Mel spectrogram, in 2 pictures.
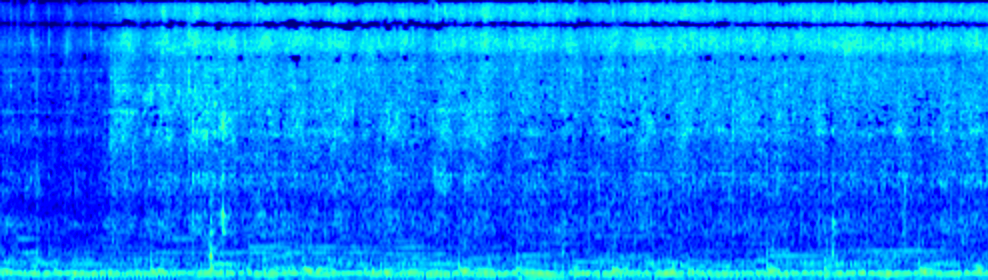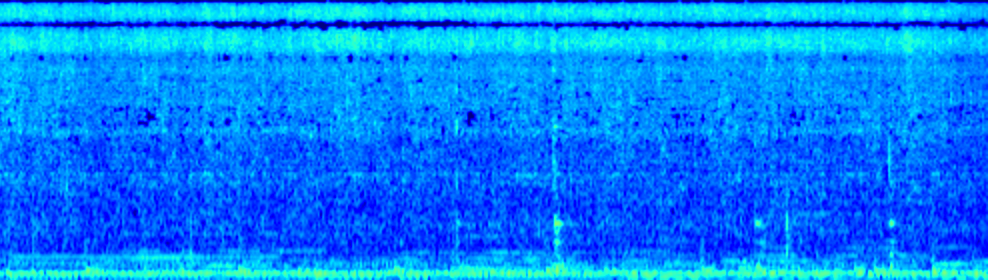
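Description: Minced pork sizzling in hot oil in a nonstick wok while a wooden spatula stirs and scrapes it around the pan. The sizzle grows louder in the first couple of seconds as the pork hits the oil, then holds steady.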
